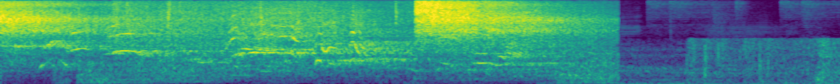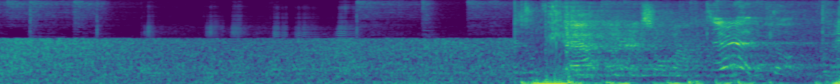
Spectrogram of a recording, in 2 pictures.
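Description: People tipping backward off seats into a swimming pool: water splashing and sloshing, with voices shouting. Heavy dull thumps on the microphone follow near the end.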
